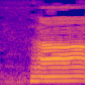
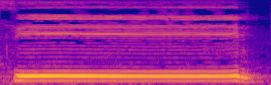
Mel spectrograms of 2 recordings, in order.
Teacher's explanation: তারপর হচ্ছে সা এবং সিন, দেখুন সা এবং সিন উচ্চারণ করার সময় সবচেয়ে বেশি গুরুত্বপূর্ণ হচ্ছে সাটা জিহ্বাটা উপরে দাঁতে আগে লাগবে, আর সিনটা জিহ্বাটা নিচে দাঁতে মাঝে লাগবে। এখানে দাঁত পার্থক্য, জিহ্বার আগাটা উপরে দাঁতে লাগবে সা এরকম, আর সিন জিহ্বাটা নিচে দাঁতের সাথে লাগিয়ে পাতলা উচ্চারণ করতে হবে সিন এরকম ভাবে।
